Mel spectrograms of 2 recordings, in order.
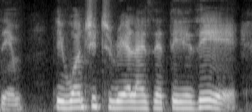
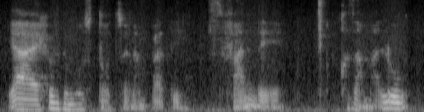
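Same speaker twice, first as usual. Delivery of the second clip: quiet aside; 5 semitones lower, 15 dB quieter than usual. Real, not acted. Confiding bathtime aside.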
